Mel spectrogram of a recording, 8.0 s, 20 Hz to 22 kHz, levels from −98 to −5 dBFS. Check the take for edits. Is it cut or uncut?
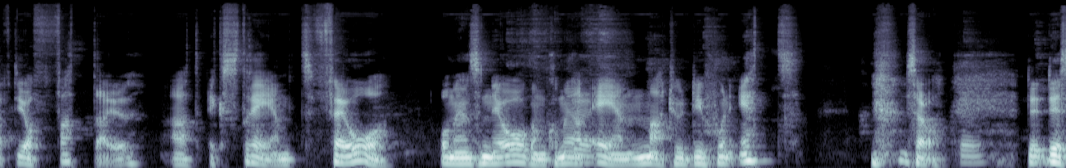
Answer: uncut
